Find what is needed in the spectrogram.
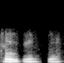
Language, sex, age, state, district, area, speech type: Tamil, male, 18-30, Tamil Nadu, Tiruppur, rural, conversation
